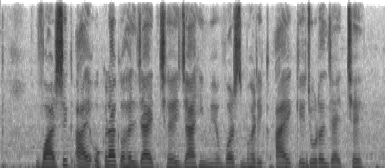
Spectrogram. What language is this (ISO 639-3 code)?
mai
